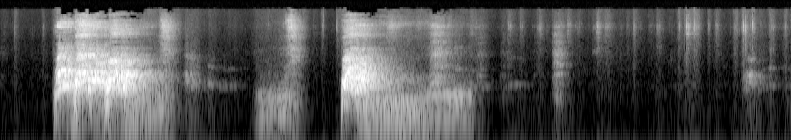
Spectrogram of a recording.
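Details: Coton de Tuléar puppies, almost six weeks old, at play indoors: two loud, harsh growling barks about a second long each, separated by a short softer grumble, followed by faint scuffling.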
